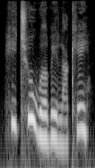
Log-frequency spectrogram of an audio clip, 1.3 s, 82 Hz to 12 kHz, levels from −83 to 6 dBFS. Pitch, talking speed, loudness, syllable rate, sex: 230 Hz, 235 wpm, -15 LUFS, 5.3 syllables/s, female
